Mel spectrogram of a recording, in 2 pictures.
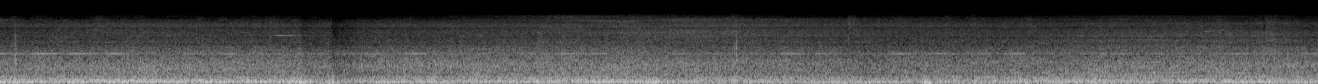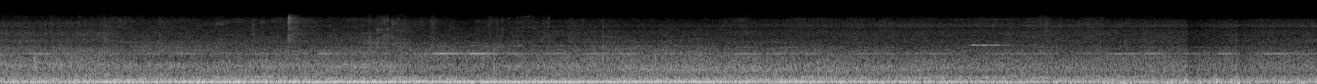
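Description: Freight train of tank cars rolling past over a level crossing: a steady, continuous rumble of wheels on rail with a low hum underneath and a thin high tone held throughout.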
